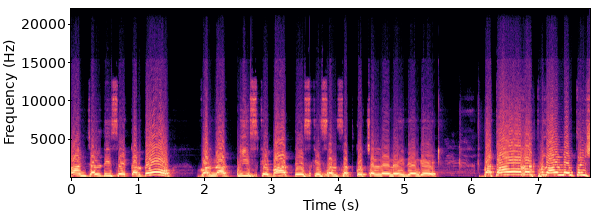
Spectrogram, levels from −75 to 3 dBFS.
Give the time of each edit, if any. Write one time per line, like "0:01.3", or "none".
0:05.7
